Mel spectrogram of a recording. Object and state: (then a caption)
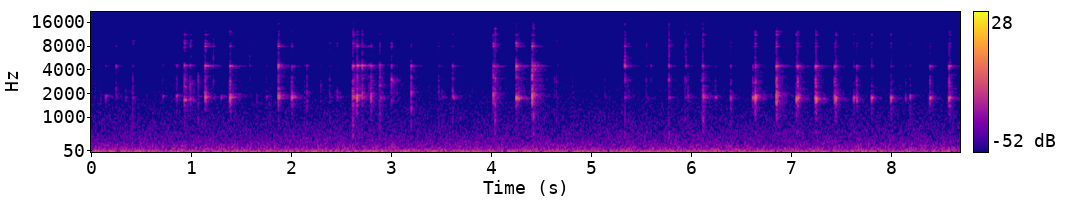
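Cut crystal glass tumbler with water. Metal rings and fingertips tap and clink against a small cut crystal glass tumbler, partly filled with water and held in both hands. Quick, short clinks ring at a steady pitch near 1.9 kHz with a bright upper overtone, scattered irregularly over a low, quiet background hum.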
